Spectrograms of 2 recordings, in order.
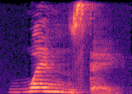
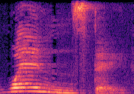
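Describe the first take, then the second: First: The d sound in the middle is silent. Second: The same.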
